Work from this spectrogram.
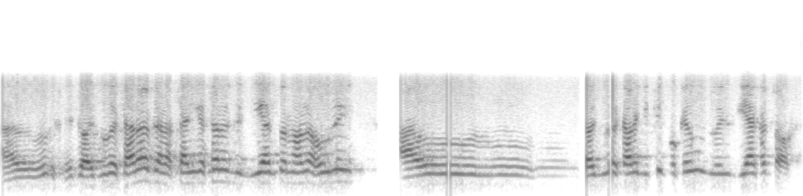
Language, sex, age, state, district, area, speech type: Odia, male, 60+, Odisha, Dhenkanal, rural, conversation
